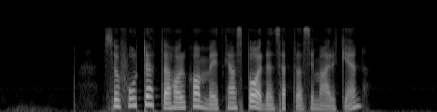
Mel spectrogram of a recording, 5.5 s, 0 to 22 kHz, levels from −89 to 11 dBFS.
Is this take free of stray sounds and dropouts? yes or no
no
